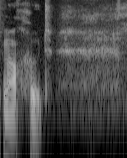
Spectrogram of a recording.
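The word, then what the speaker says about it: מלכות: So Malchut is the actual pronunciation of the word Malkut. It's not Malkut, it's Malchut.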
